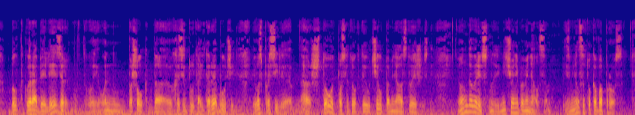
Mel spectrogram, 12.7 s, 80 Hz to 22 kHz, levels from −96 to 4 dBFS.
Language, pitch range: Russian, 85-110 Hz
